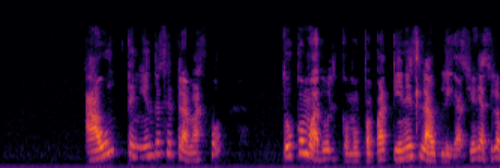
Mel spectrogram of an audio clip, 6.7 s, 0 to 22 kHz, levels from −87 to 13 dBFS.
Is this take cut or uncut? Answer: cut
